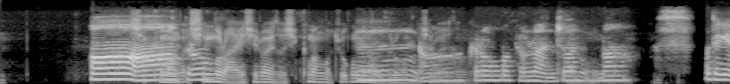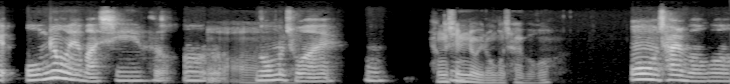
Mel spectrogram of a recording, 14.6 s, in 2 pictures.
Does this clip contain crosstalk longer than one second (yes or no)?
yes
